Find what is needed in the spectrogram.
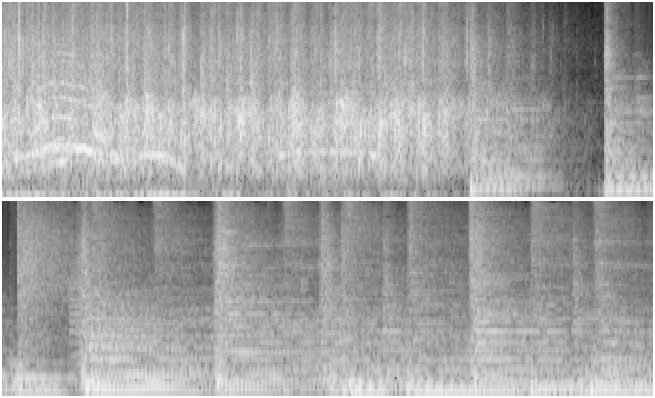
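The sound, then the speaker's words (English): Loud audience applause and cheering welcome two bands to the stage at a live concert. The clapping fills the first three seconds, then drops away as full band music begins. “Please give a warm welcome to Calexico and Iron and Wine.”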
